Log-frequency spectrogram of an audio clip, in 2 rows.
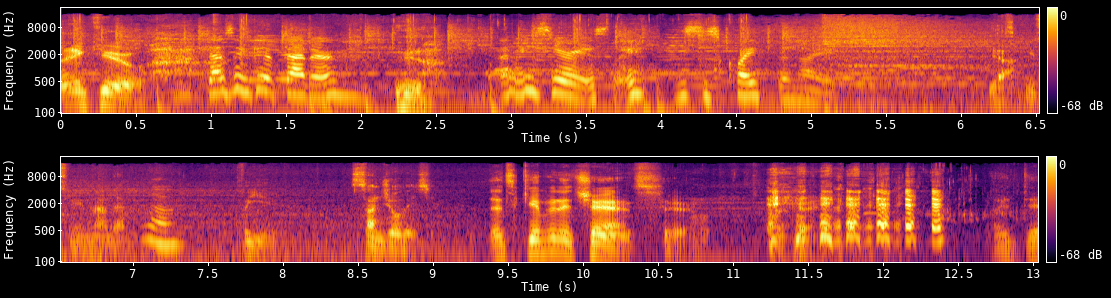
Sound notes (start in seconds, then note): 8.5 speaking in a foreign language; 11.2 laughing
